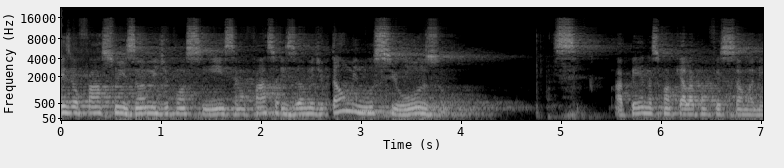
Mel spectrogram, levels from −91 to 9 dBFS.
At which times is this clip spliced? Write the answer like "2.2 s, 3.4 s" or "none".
1.7 s, 2.2 s, 2.7 s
